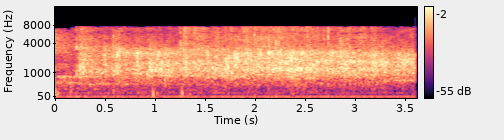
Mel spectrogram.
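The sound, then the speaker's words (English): A crowd claps steadily for themselves, a dense wash of many hands applauding at once with no pauses, fairly loud and even throughout with no voices standing out. “This clapping, it is for yourself.”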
